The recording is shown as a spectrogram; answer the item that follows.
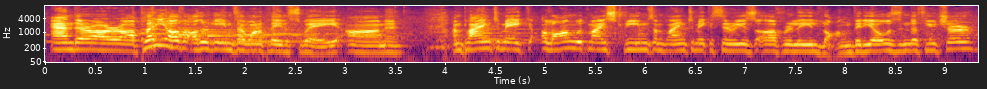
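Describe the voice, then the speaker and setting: A young man with a baritone voice introducing himself on his debut stream, talking haltingly with lots of ums and restarts. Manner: hesitant, many ums and restarts. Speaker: VTuber streamer. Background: music playing.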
